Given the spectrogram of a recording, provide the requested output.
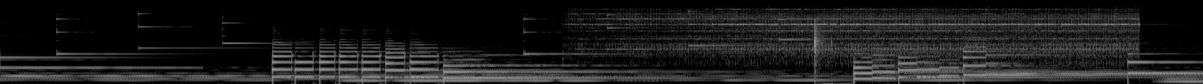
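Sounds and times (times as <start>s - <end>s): alarm clock bell ringing: 5.6s - 11.4s.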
